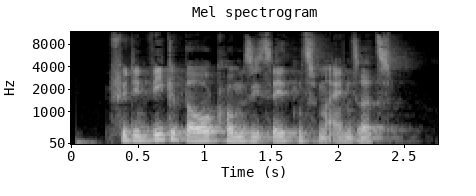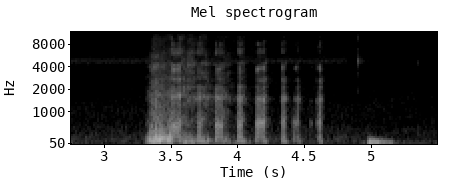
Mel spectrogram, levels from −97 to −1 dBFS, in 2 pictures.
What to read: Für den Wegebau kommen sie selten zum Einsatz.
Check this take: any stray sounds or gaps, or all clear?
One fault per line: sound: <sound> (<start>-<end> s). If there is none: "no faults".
sound: laugh (3.3-4.7 s)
